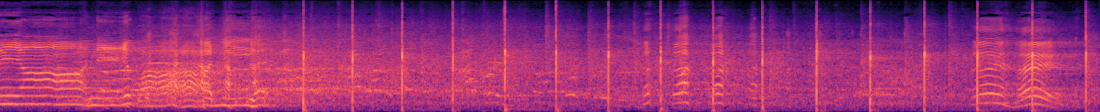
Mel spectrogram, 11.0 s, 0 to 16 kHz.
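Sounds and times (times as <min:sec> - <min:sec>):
slow steady clapping: 0:02.7 - 0:11.0.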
